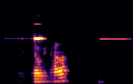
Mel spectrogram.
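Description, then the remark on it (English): A smoke alarm sounds a thin, high-pitched steady tone, faint at first, then a louder sustained beep after a short burst of a person talking. “Uh-oh, a fire.”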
